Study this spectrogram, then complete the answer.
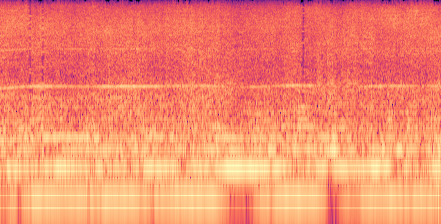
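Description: A power sander grinds steadily over the hull of a small one-person boat being rebuilt, giving a loud, continuous whine with a constant motor hum and no pauses or talk.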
